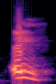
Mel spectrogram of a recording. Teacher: कंठ तालव्य वर्ण त्या ठिकाणी कंठातनं येतं आणि तालव्यामधनं सुद्धा याचा उच्चार केलेला असतो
